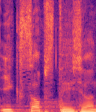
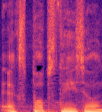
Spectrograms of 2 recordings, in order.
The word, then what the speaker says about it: Exp-Up Station: 영어 잘하시는 분은 익섭 스테이션 이렇게 발음도 하고요. 저희는 그냥 엑스법 스테이션 이렇게 된 발음으로 발음을 합니다.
